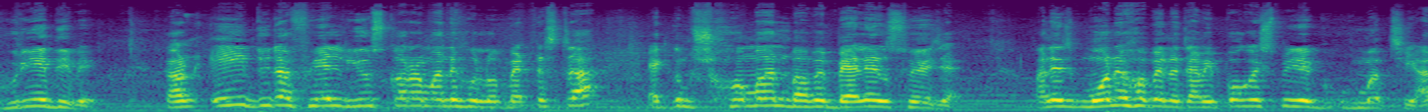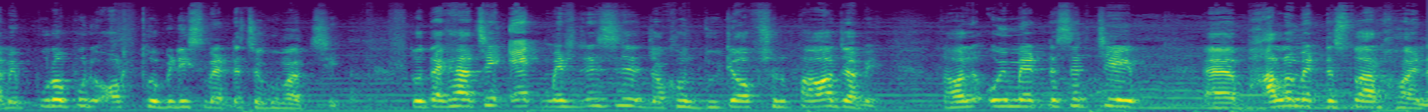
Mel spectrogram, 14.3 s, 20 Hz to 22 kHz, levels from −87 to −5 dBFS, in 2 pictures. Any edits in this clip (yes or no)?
no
